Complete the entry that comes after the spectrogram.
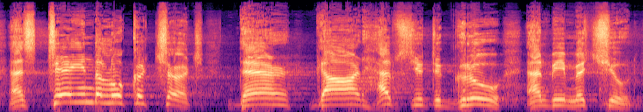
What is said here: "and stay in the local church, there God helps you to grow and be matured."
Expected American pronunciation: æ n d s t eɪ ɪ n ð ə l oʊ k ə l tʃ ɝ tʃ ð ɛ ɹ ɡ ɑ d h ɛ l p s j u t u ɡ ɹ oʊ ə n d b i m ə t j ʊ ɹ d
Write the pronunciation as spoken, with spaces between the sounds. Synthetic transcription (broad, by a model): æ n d s t eɪ ɪ n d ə l oʊ k ə l tʃ ɝ tʃ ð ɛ ɹ ɡ ɑ d h ɛ l p s j u t u ɡ ɹ oʊ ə n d b i m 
